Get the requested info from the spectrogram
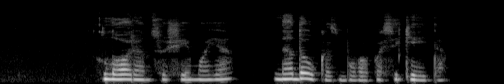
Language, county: Lithuanian, Vilnius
